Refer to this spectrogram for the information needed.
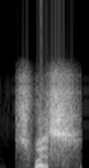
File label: "Swiss", American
